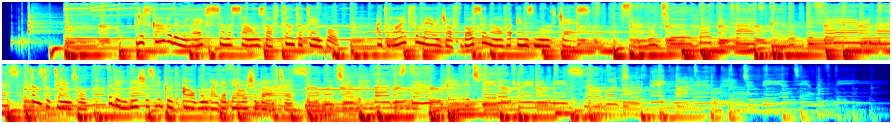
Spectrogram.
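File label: Brazilian English; Portuguese-Brazilian, Male, Home Studio, 30s-50s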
